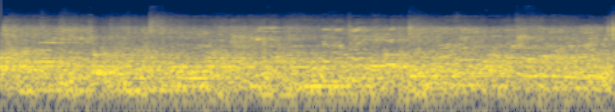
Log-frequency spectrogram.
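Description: Bowling balls knock together on a rack in a large echoing hall.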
